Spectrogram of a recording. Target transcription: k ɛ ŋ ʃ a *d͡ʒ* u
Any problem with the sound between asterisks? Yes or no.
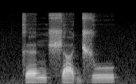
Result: no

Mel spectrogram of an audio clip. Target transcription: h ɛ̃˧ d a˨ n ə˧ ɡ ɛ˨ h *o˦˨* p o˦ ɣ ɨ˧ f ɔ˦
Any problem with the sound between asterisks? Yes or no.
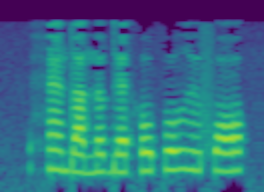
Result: yes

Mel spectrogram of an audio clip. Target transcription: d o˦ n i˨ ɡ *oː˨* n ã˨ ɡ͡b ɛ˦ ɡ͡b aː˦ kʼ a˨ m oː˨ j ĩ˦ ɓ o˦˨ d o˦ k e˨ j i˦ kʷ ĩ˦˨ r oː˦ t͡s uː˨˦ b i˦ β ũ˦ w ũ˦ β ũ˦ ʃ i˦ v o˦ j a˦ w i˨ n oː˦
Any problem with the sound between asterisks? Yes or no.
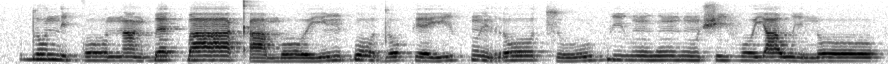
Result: no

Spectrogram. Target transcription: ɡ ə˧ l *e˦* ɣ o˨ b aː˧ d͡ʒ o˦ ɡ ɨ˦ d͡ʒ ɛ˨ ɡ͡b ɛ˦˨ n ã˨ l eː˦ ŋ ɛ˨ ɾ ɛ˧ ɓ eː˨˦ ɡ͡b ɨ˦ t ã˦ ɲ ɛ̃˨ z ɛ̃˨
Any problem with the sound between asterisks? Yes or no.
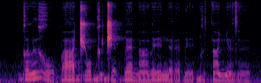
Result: yes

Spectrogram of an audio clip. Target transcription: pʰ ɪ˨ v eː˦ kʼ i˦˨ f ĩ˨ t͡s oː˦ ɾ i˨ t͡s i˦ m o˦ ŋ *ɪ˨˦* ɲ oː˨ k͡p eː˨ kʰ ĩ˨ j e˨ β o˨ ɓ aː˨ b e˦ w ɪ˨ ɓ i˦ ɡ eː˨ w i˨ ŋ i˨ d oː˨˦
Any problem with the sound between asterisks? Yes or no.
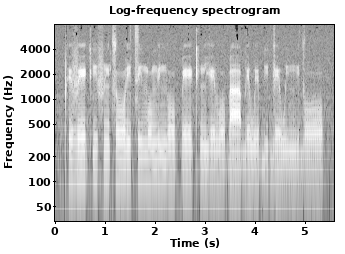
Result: yes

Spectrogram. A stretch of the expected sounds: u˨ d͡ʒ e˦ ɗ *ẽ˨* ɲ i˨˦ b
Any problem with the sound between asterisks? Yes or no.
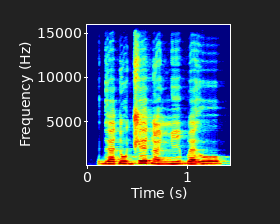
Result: yes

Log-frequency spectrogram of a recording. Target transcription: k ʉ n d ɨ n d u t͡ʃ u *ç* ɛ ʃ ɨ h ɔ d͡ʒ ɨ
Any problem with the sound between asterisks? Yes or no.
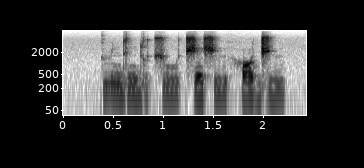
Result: yes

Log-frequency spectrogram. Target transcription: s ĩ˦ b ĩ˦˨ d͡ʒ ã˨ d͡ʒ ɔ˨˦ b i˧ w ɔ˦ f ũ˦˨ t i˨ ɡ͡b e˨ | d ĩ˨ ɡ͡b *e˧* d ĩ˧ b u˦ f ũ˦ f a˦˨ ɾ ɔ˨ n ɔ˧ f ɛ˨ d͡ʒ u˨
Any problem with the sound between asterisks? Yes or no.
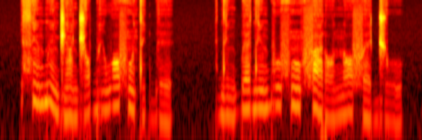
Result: yes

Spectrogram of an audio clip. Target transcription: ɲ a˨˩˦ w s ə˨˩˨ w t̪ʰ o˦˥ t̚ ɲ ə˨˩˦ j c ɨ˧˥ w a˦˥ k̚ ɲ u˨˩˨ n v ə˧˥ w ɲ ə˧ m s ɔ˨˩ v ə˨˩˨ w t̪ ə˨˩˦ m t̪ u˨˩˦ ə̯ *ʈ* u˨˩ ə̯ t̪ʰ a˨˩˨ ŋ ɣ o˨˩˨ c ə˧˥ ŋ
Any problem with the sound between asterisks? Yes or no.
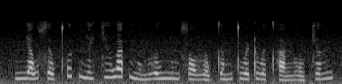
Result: no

